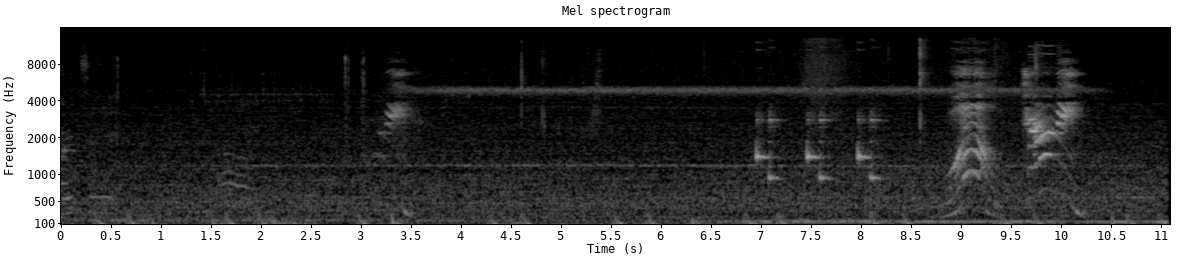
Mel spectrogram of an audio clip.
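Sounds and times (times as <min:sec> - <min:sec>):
low repeating thump: 0:04.3 - 0:04.9, 0:05.6 - 0:07.5
toy two-note beep: 0:07.0 - 0:08.3.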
